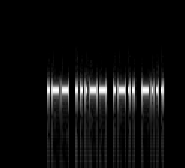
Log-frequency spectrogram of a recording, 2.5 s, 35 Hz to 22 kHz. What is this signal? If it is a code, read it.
Morse code, heard as a keyed tone, about 38 wpm, 700 Hz. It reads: W3LB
